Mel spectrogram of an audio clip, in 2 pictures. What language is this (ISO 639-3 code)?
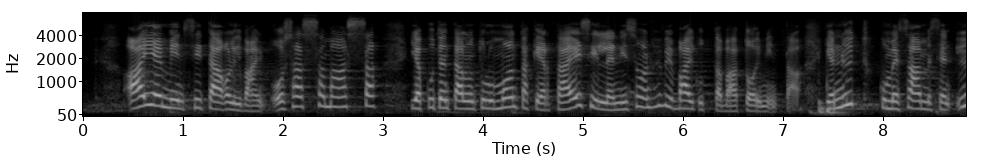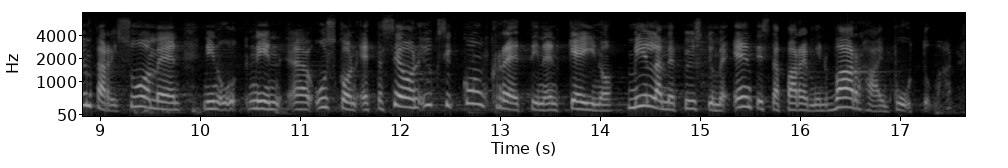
fin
